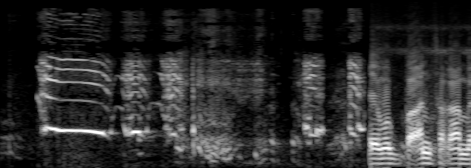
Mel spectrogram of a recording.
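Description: A middle-aged man laughs loudly and heartily.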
